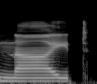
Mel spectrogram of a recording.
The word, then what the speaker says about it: night: वो जान ले कि जब भी जी एच और टी एक साथ आते हैं तो बेटा जी एच का कोई साउंड नहीं होता, जी एच को प्रोनाउंस नहीं किया जाता, सिर्फ टी को किया जाता है।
